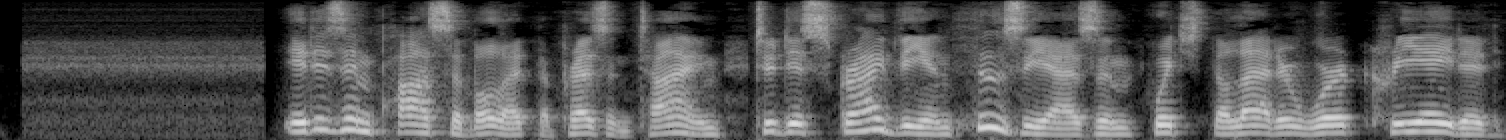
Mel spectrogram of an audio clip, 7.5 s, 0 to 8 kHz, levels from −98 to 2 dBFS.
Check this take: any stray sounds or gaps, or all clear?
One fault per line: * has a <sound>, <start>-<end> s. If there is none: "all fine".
all fine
